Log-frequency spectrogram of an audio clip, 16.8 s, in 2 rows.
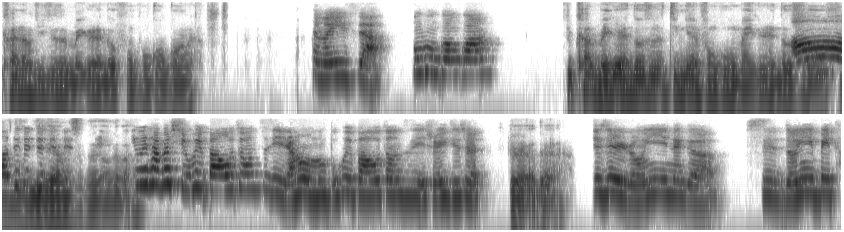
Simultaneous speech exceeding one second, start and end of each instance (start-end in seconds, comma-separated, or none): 7.8-9.8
